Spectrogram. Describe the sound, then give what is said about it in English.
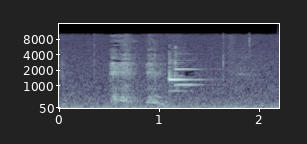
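A mobile phone rings briefly, a short bright electronic tone cutting in after some muffled background activity, moderately loud. “I always tell him to turn off my phone. Okay, I'll call him back later.”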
